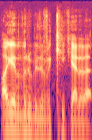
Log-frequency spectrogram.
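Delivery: ordinary talk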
